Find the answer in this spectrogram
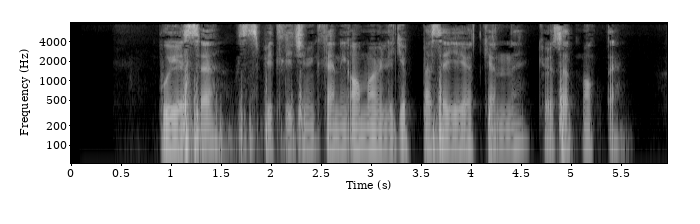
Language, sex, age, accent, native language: Uzbek, male, 25-34, Xorazm, Uzbek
